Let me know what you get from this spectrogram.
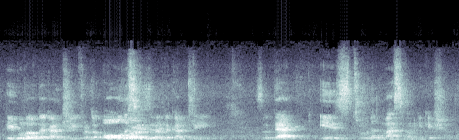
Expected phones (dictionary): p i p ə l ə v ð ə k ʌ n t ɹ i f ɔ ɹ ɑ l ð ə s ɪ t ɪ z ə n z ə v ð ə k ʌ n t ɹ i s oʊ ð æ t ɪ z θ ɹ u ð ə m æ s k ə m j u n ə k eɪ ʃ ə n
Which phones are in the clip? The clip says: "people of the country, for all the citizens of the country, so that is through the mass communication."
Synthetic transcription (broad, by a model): p i p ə l ə v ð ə k ʌ n t ɹ i f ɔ ɹ ɑ l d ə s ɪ s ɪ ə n ə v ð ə k ʌ n t ɹ i s oʊ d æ t ɪ z t ɹ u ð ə m æ s k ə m j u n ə k eɪ ʃ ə n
